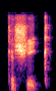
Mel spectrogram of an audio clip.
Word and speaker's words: Kashyyyk: the wookies home world and how do you pronounce it kashyyyk you're right who actually shot first i believe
